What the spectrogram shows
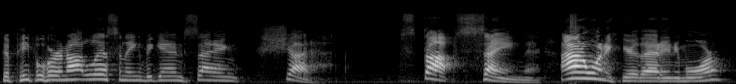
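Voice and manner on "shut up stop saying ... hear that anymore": loud, slow, hostile shout of rejection; aggressive retort. Retold or imitated. The wolves shouting at the preacher, loud and aggressive. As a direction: hostile churchgoers telling the preacher to stop, loud and angry. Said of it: "They were aggressively saying".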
